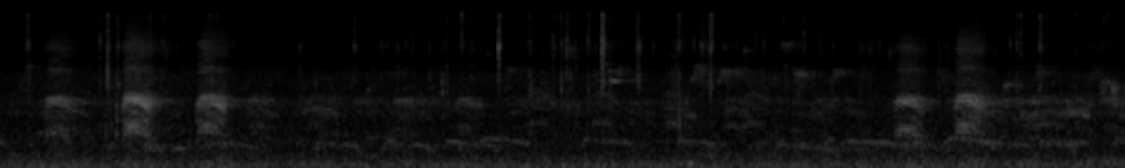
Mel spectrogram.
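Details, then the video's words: Crows calling as wild birds compete with them for food: bursts of raspy caws in clusters near the start and the end, separated by a quieter stretch of distant calls and steady outdoor background noise. "Crow Bird Crowing Sound | Wild birds fight with crows for food | কাকের ডাক Crow Sound"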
